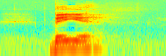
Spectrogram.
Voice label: become unsalted, ibibio

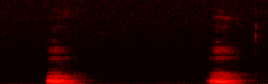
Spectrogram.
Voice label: hruso, humble

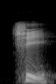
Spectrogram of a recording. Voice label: "chi ya", already

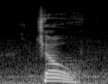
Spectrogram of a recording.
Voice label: sun, Mokilese

